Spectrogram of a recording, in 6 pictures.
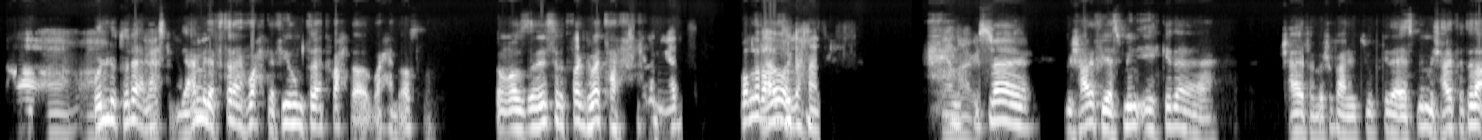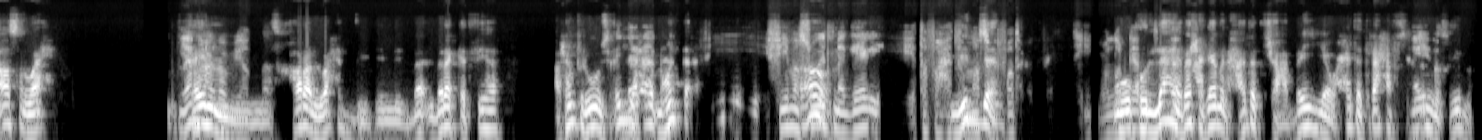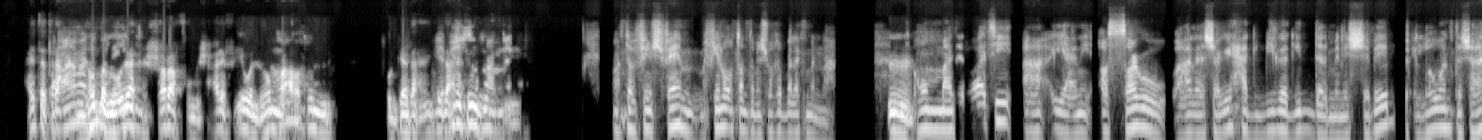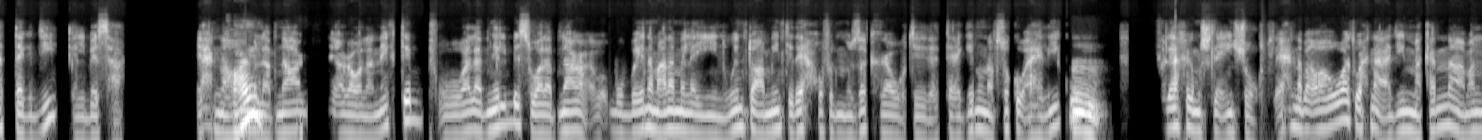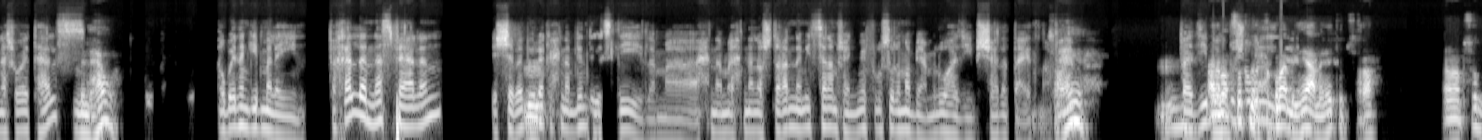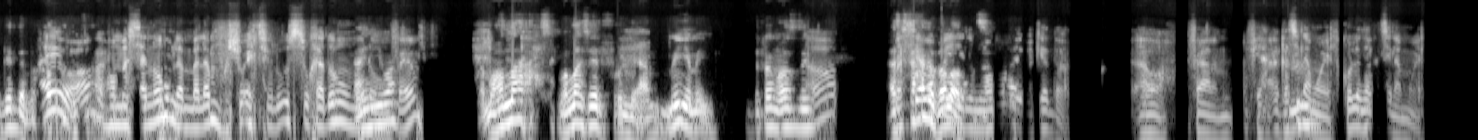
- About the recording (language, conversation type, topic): Arabic, unstructured, إيه رأيك في دور الست في المجتمع دلوقتي؟
- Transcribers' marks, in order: distorted speech; unintelligible speech; laughing while speaking: "على والله العظيم"; chuckle; tapping; unintelligible speech; unintelligible speech; other background noise; unintelligible speech; laughing while speaking: "لمّوا شوية فلوس"; laugh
